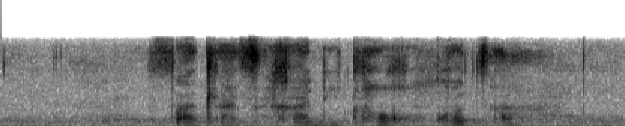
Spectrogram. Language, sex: Tswana, female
